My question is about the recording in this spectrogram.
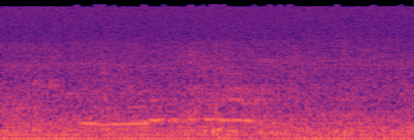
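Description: Quiet murmur of a congregation reciting a Quran sura under their breath. One faint voice holds a drawn-out, slightly rising note about half a second in, over a steady low hum.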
